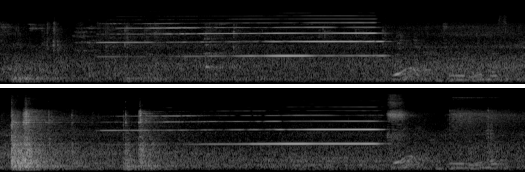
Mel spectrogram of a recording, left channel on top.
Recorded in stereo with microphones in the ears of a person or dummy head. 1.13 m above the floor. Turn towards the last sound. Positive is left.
turn(degrees=30)  # may be behind; listen again after turning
